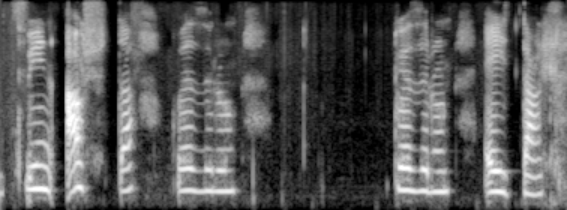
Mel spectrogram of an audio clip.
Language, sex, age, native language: Icelandic, female, 6, Icelandic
